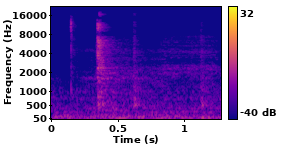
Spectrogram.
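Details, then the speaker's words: Wood stove fire of paper, cardboard and wood with good flame spread: sharp irregular ticks, about five in 1.5 seconds, over a low fire rumble as stove metal heats; normal expansion ticking. "we hear that clicking that's the stove heating up"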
